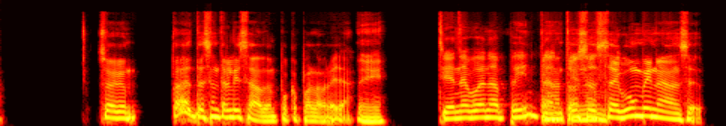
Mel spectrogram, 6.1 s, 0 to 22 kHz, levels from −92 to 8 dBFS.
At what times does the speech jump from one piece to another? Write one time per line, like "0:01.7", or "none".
none

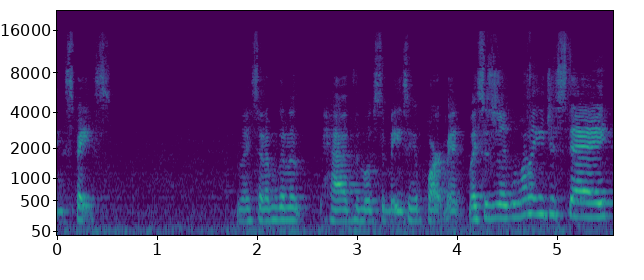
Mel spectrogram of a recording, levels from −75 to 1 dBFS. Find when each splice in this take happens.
0:01.8
0:04.1

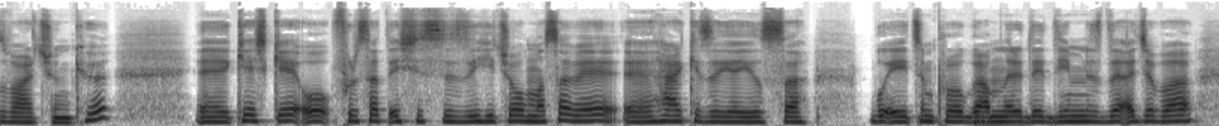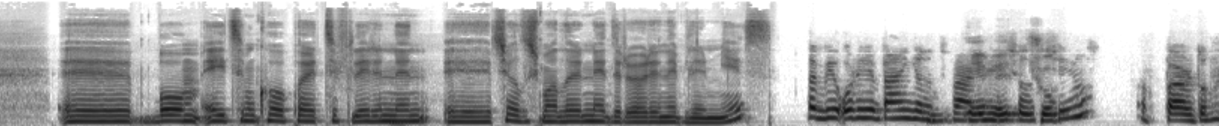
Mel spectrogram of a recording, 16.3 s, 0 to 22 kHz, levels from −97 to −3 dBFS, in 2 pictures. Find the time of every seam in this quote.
0:11.4

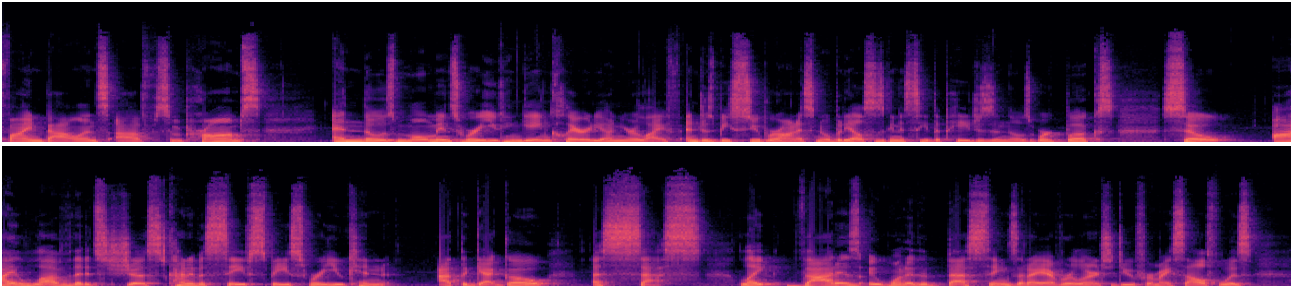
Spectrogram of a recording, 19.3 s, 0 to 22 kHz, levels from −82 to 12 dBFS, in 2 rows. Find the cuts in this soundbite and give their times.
0:16.2

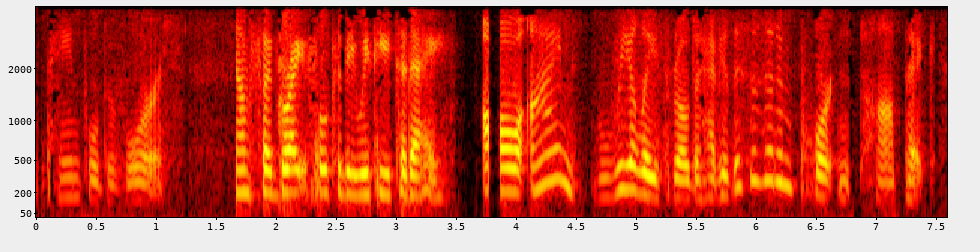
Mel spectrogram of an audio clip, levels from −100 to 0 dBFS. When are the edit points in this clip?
0:01.7

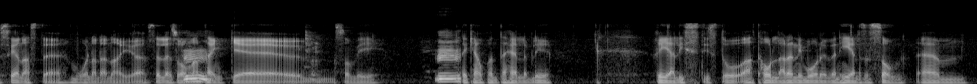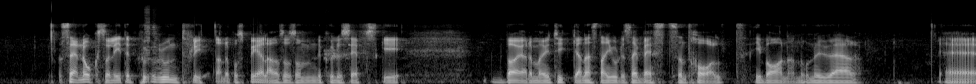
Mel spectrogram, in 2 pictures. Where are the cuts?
0:03.3
0:04.6
0:09.1

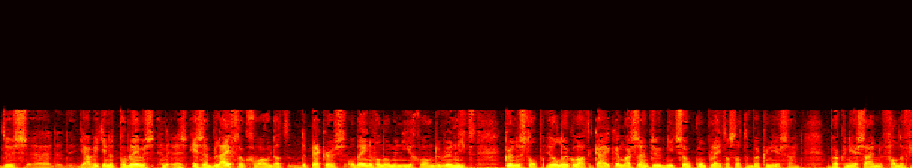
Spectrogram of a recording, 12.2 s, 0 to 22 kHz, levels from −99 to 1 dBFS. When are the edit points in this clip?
0:04.6
0:07.2

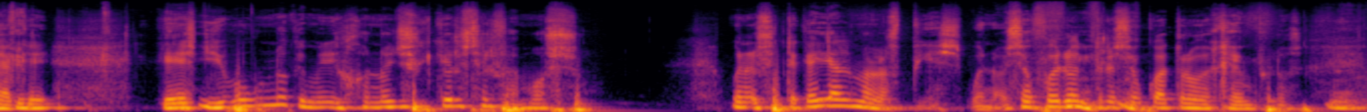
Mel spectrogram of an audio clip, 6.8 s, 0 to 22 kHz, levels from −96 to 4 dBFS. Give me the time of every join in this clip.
0:00.9

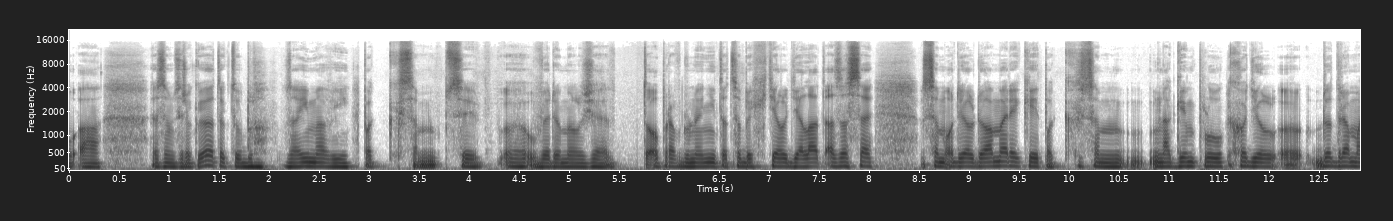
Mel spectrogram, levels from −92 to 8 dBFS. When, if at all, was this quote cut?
0:09.7

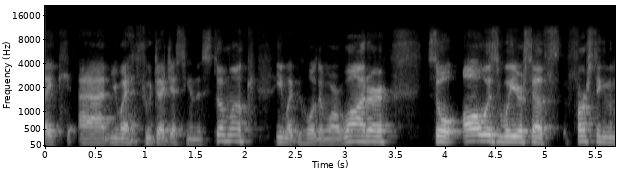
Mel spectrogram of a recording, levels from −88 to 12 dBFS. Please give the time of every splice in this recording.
0:02.3

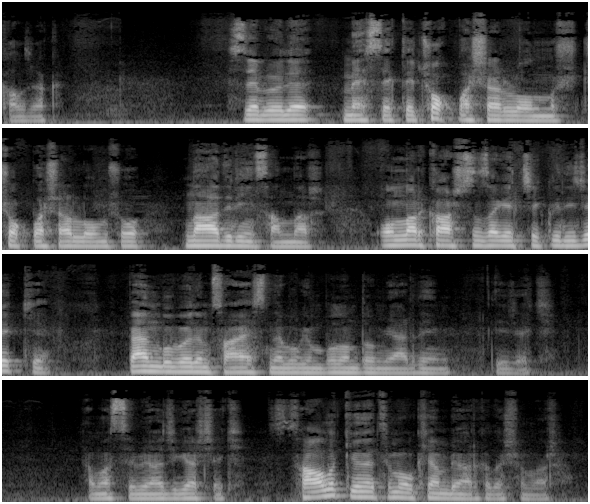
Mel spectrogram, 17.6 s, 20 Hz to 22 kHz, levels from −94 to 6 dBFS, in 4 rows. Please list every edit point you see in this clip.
0:04.3
0:15.2

